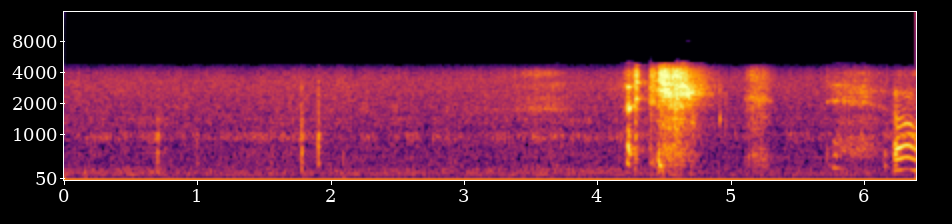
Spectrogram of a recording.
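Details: Deliberately induced messy, wet sneeze from a self-described sneeze fetishist, with a sharp burst after a quiet lead-in over background hiss; mucus reportedly over blanket and hand, watery eyes; a messy sneeze.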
